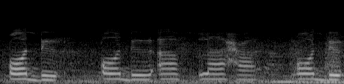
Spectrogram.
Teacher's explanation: dal itu kan huruf qalqalah dan dalnya itu berharokat sukun, maka dia harus mantul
